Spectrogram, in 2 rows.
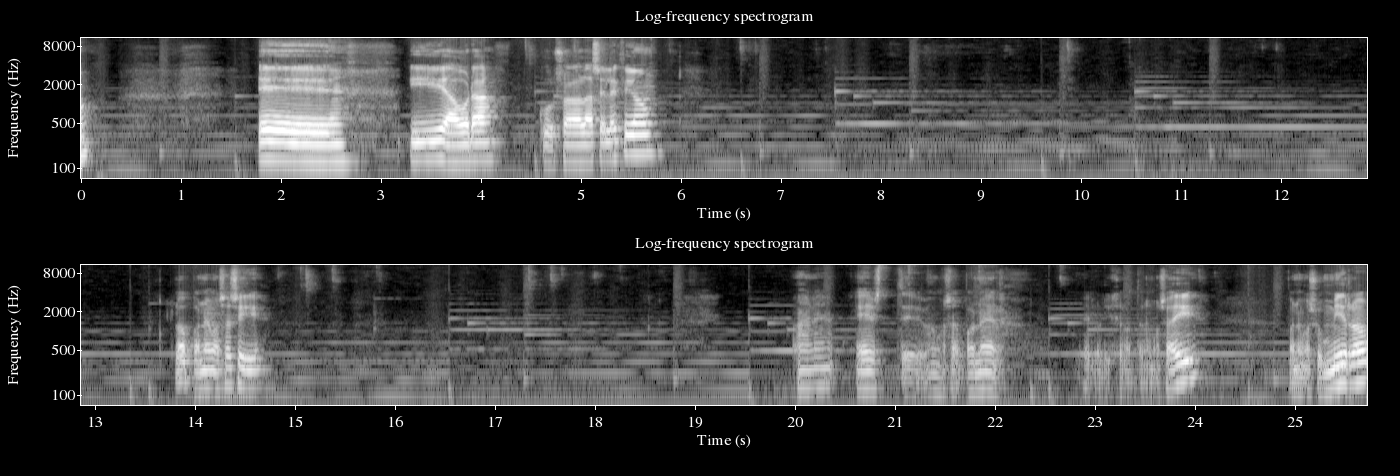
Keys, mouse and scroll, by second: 3.0-4.1 middle drag, 4.1-5.6 drag, 4.8 shift+s, 5.6-8.0 right drag, 6.6 a, 6.8 a, 7.4 ., 9.9 ., 11.7 r, 14.7 KP_1, 15.7 Tab, 21.7 shift+c, 23.9 ctrl+shift+q.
